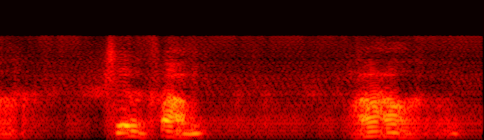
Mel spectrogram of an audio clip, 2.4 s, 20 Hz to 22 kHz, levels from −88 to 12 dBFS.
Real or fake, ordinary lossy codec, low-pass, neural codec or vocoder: fake; none; none; codec, 16 kHz, 0.5 kbps, FreqCodec, smaller model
